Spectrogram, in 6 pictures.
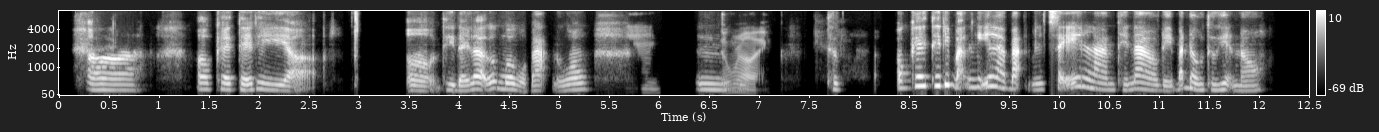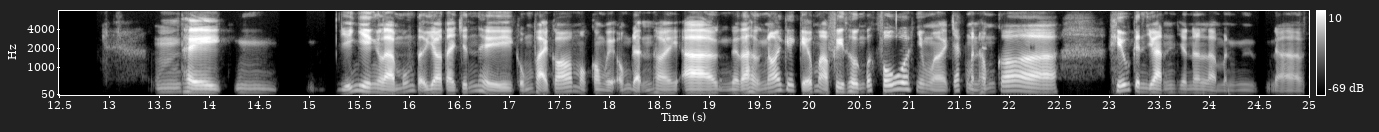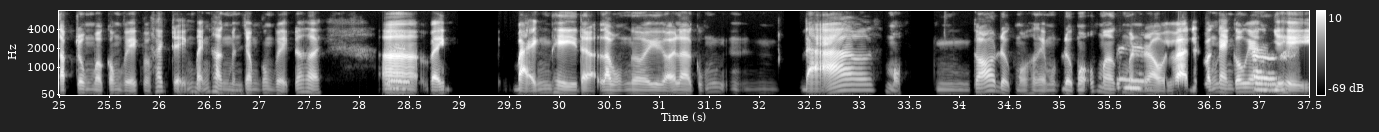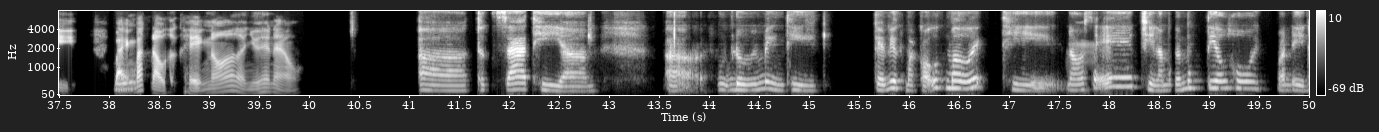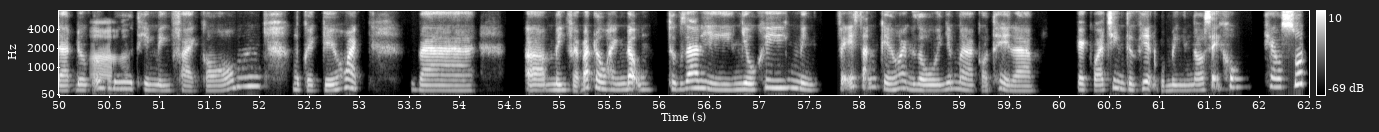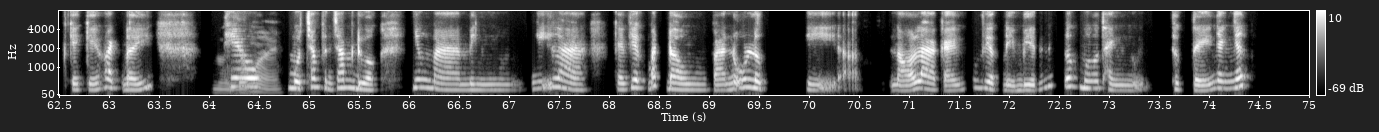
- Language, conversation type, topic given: Vietnamese, unstructured, Bạn làm thế nào để biến ước mơ thành những hành động cụ thể và thực tế?
- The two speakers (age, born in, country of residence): 20-24, Vietnam, Vietnam; 25-29, Vietnam, Vietnam
- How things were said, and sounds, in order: tapping; tsk; other background noise; other noise; unintelligible speech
